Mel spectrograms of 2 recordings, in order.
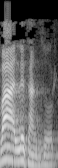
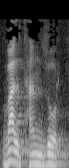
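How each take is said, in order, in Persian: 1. ل با یک کسرهٔ کوتاه همراه است. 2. بعد از ل هیچ مصوتی نیست. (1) "نمیتونیم بگیم ولتنظر، نه" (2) "اینجا لام واجب است که وقتی فا و وا اومدن واجب است که چی؟ ساکن بشود"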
